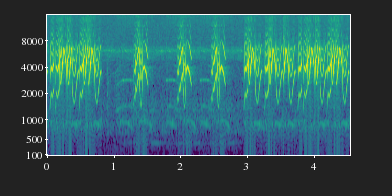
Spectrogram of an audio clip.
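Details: Orange-fronted yellow finch, called Amazonian canary, from Brazil, singing loud, rapid looping high trills in bursts, separated by short isolated phrases repeated about every half second, on a quiet background.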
